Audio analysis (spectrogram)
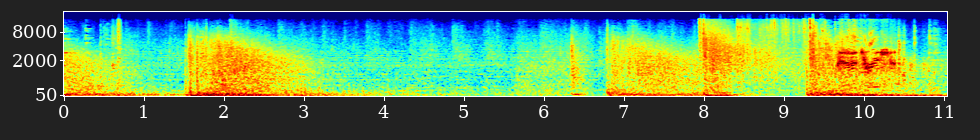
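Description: In World of Tanks, a T54E1 tank cannon fires several heavy booms, each one loud and sharp, and hits on enemy armor crash in between, over a low mechanical rumble.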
